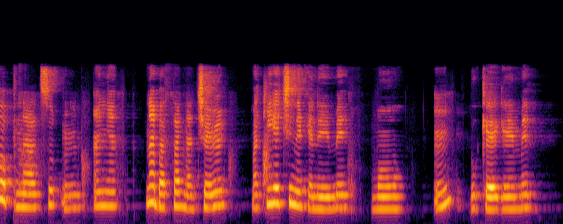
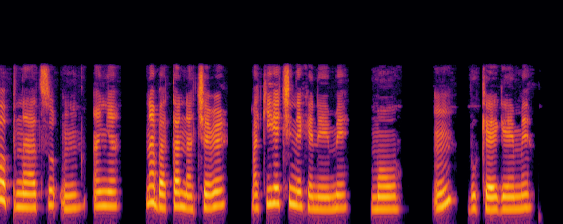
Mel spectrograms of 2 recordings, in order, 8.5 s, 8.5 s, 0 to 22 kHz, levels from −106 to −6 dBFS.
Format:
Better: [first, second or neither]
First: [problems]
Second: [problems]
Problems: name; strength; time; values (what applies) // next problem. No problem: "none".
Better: second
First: noise reduction (neural mask model DeepFilterNet 3)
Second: none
